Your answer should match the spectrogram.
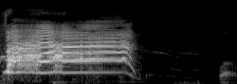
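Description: A young child's single long, high-pitched shout, held steady for just over a second and dropping away at the end.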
